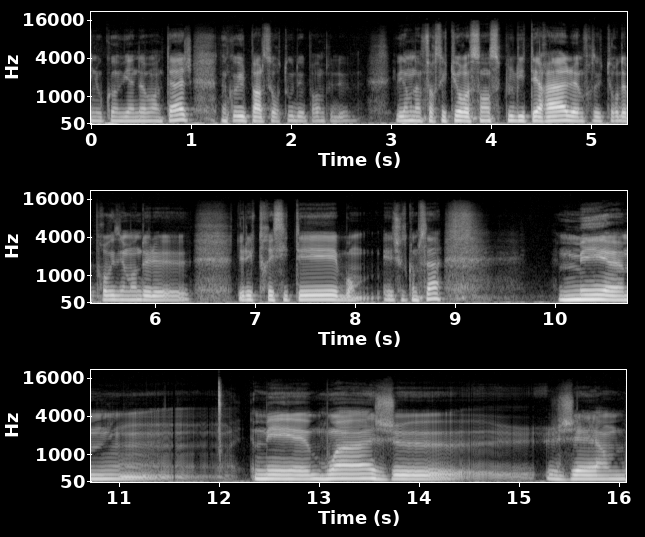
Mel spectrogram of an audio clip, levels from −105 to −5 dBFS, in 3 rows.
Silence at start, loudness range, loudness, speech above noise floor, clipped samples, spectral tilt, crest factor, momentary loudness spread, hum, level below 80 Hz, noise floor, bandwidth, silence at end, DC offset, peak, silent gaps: 0 s; 4 LU; -25 LUFS; 25 dB; under 0.1%; -7 dB/octave; 16 dB; 19 LU; none; -46 dBFS; -50 dBFS; 12 kHz; 0 s; under 0.1%; -8 dBFS; none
